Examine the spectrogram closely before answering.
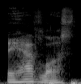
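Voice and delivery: ordinary talk, nothing marked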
